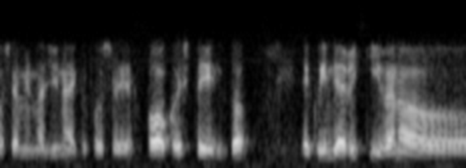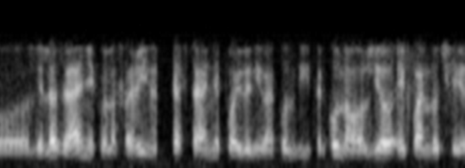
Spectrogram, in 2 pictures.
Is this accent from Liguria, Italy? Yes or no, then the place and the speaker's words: yes; Genoa, Liguria, Italy; io sono genovese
